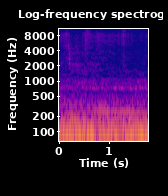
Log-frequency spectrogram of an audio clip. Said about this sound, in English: Traffic is spicy out today, my friends.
